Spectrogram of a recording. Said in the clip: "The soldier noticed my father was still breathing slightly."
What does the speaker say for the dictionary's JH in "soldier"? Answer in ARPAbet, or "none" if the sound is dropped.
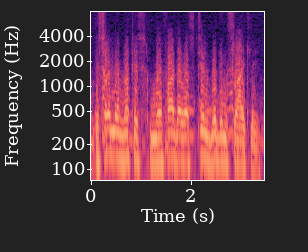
none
